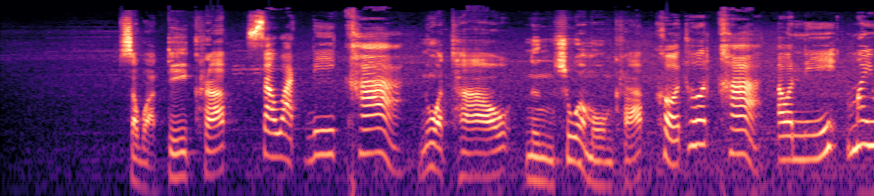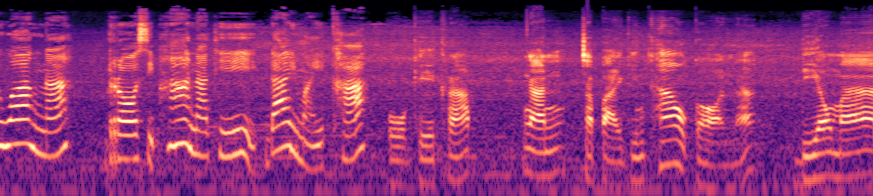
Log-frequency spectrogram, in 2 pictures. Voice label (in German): dialog; thai massage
